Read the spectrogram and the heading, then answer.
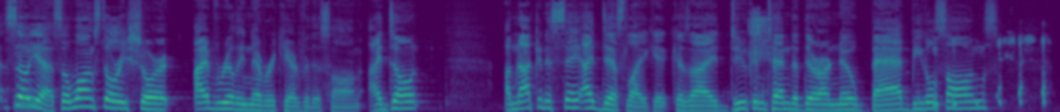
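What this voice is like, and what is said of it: Begrudging tone of voice. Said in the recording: “your tone of voice is so begrudging right now”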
